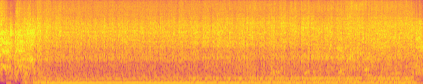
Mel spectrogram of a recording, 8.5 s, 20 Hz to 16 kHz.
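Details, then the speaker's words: BMW K1200 R, sat for 2 years, hot at just over 100 degrees with the fan on, after the throttle cable check: quick catch on the starter, then an even, steady idle until shut off. Slight clutch rattle noted. Normal hot start. "So fan come on eventually, yeah? Yeah. Right. Just over 100 degrees. So, yeah, it's all good."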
